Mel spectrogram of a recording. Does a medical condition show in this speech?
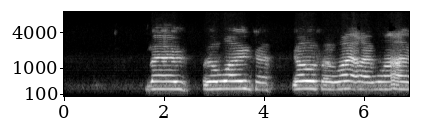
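Yes: speech impairment after birth surgery.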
